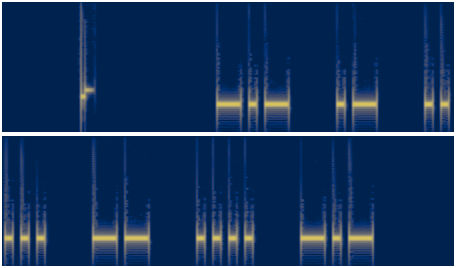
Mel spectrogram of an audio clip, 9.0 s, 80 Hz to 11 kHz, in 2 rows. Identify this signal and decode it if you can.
Morse code, heard as a keyed tone, about 15 wpm, spaced as for 11 wpm, 700 Hz. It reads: KA5MHK
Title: USA Call Signs - 6 Characters - 2x Character Spacing - 15wpm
